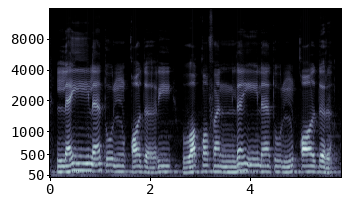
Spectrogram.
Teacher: قاف دال زبر قد، قاف اور دال حروف قلقلہ میں سے ہے، اس وجہ سے یہاں پر ہم نے ہلا کر پڑھنا ہے حرکت دے کر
